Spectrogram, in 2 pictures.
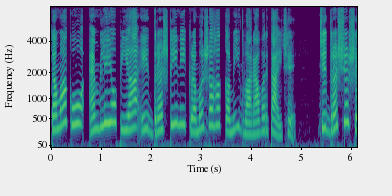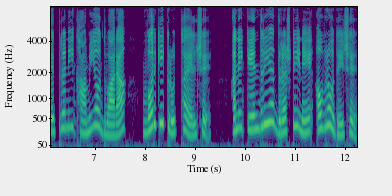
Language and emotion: Gujarati, neutral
